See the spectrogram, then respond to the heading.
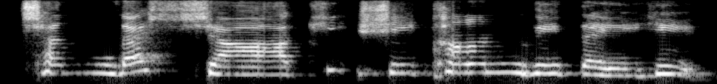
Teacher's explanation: two khas with Mahaprana here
